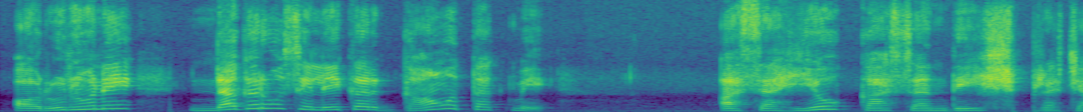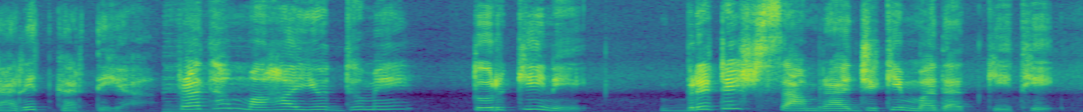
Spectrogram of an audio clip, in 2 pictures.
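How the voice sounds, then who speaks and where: A woman narrating a formal, scripted radio documentary in an earnest, clearly enunciated way. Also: on the high side, bright, forceful tone.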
